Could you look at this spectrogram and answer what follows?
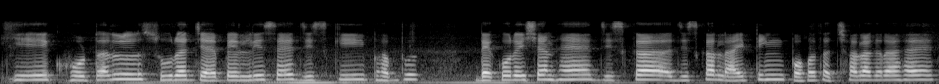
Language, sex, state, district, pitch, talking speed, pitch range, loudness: Hindi, male, Madhya Pradesh, Bhopal, 205 Hz, 120 wpm, 190-220 Hz, -17 LUFS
